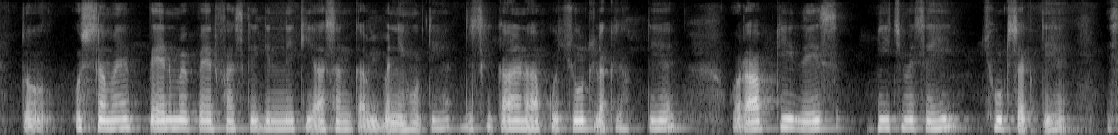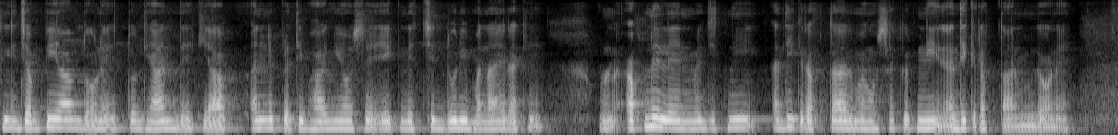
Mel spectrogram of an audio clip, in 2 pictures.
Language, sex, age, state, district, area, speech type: Hindi, male, 30-45, Madhya Pradesh, Hoshangabad, urban, spontaneous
